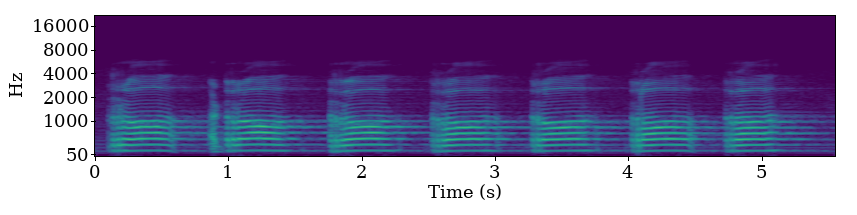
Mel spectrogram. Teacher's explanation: Dia itu letaknya di hujung lidah seperti ini dan di pangkal lidahnya itu naik. Pangkal lidah naik ini itu maksudnya ialah hurufnya di antara O dan A. Berarti dia tebal dia. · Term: huruf ro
